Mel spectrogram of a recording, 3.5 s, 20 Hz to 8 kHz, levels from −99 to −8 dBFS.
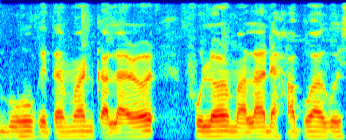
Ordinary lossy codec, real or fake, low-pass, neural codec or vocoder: none; real; 7.2 kHz; none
